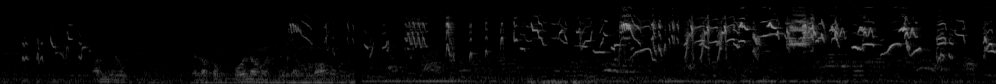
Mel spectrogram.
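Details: Lure song of an oriental magpie-robin meant to prompt other birds into singing. After a quiet start with faint low murmuring, a dense, fast chatter of high whistles, trills and squeaky notes builds and keeps going.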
